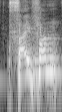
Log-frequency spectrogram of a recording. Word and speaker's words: Psiphon: साइफन fast and secure VPN, ये आप देख लें।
